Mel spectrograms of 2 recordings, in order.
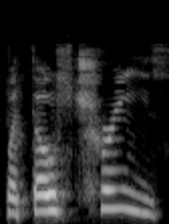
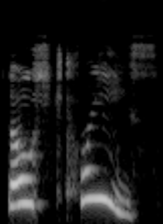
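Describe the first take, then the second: First: Those trees drawn out slowly; slow wonder. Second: Soar up on "trees" with delight; higher rapture. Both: Acted. Savoring the truffula trees.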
